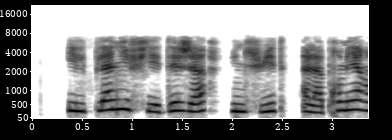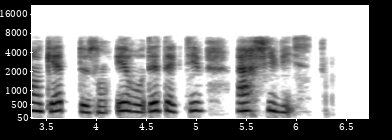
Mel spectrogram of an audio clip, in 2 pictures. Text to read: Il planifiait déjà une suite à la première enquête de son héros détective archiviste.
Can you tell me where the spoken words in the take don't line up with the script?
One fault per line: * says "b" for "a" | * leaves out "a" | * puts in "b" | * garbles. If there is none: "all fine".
all fine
